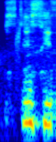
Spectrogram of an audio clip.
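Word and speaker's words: tsetse: इट is transmitted by सीसी फ्लाई, इसमें T silent है दो, ठीक है, सीसी फ्लाई, और इट is caused by Trypanosoma brucei rodents and Trypanosoma brucei gambians.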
